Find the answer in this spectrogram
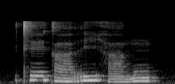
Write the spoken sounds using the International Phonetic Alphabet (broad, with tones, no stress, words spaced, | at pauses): tʰeː˦kaː˨riː˦ haː˨mũ˦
